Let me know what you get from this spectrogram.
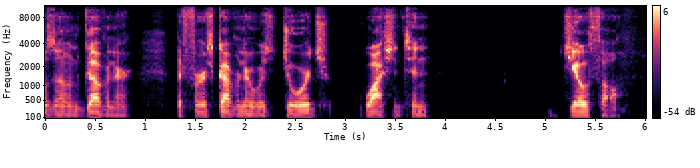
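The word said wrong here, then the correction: Goethals: Geothal. Gothias. – Gothal. – Gothal. Pronunciation. I'm glad this isn't uh, barrel flicks. I'd be doing a shot right now. for saying it wrong three times.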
